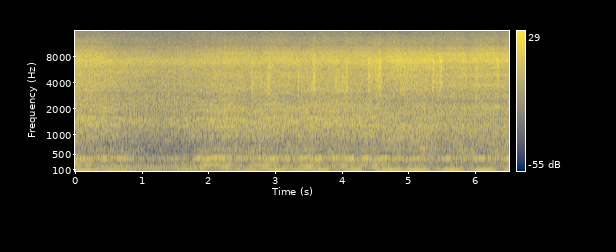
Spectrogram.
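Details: Newly rebuilt Nissan SR20DET revving through midrange: from about 3000 rpm a light metallic ticking rattle over the exhaust note, coming from the exhaust side; no VTC or wastegate play found; cause unknown.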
